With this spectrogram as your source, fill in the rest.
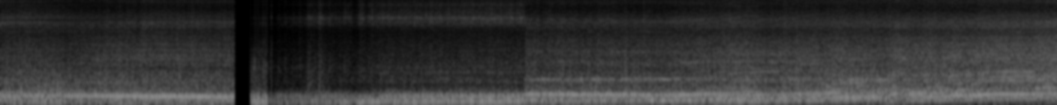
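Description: Tyres rumble and scrabble over a dirt track.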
